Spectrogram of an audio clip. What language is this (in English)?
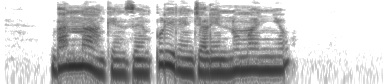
Ganda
